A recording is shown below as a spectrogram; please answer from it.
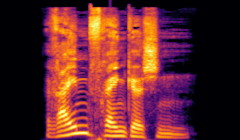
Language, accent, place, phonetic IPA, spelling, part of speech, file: German, Germany, Berlin, [ˈʁaɪ̯nˌfʁɛŋkɪʃn̩], rheinfränkischen, adjective, De-rheinfränkischen.ogg
- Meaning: inflection of rheinfränkisch: 1. strong genitive masculine/neuter singular 2. weak/mixed genitive/dative all-gender singular 3. strong/weak/mixed accusative masculine singular 4. strong dative plural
